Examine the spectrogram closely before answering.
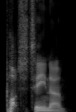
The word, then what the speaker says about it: Pochettino: Pochettino, who managed him at Spurs. I put him next to Ronaldinho, Maradona, and Okocha. One of the most unbelievable talents in the history of football. All right, Pochettino, chill out.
